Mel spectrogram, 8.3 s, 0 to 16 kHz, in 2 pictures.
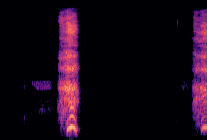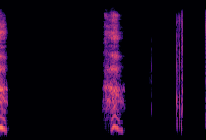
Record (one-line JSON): {"exhalation_length": "8.3 s", "exhalation_amplitude": 20929, "exhalation_signal_mean_std_ratio": 0.24, "survey_phase": "alpha (2021-03-01 to 2021-08-12)", "age": "45-64", "gender": "Female", "wearing_mask": "No", "symptom_none": true, "smoker_status": "Never smoked", "respiratory_condition_asthma": false, "respiratory_condition_other": false, "recruitment_source": "REACT", "submission_delay": "2 days", "covid_test_result": "Negative", "covid_test_method": "RT-qPCR"}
